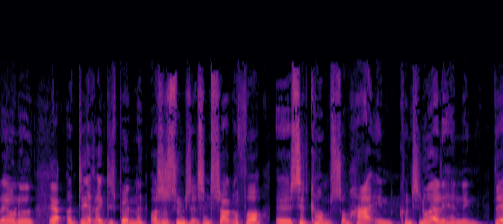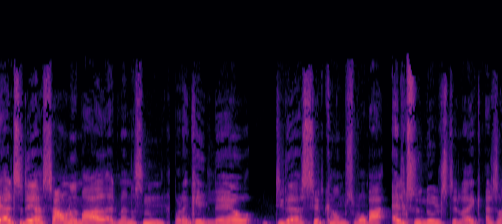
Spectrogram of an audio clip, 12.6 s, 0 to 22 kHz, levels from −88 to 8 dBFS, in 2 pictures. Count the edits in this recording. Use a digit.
6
